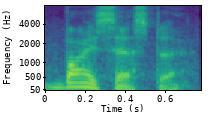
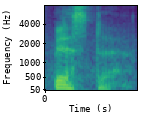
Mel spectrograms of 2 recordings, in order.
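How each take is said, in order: First: The name is said just as it is spelled. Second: The name is said differently from its spelling. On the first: The speaker calls it wrong. "which is written Bicester, and if you pronounce it like that, you'd think you're correct, but no" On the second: The speaker calls it right. "someone from there goes, no, no, no, it's Bicester"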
